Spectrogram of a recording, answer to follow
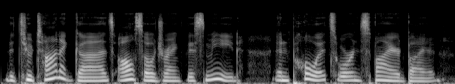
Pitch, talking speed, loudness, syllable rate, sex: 185 Hz, 170 wpm, -16 LUFS, 4.7 syllables/s, female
